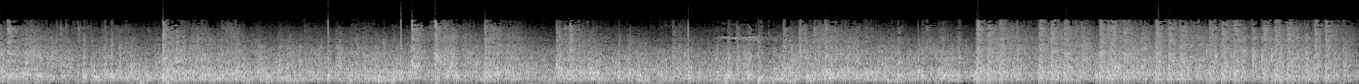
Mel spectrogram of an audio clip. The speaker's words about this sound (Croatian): građani su ponoć dočekali sa vatrometima i petardama.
